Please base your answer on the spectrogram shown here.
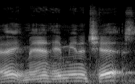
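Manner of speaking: usual speaking voice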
